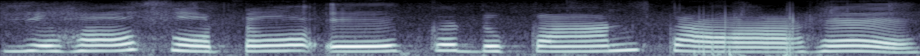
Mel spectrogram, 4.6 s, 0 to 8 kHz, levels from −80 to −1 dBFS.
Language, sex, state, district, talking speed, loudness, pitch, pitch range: Hindi, female, Madhya Pradesh, Dhar, 80 wpm, -11 LUFS, 275 Hz, 265-295 Hz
